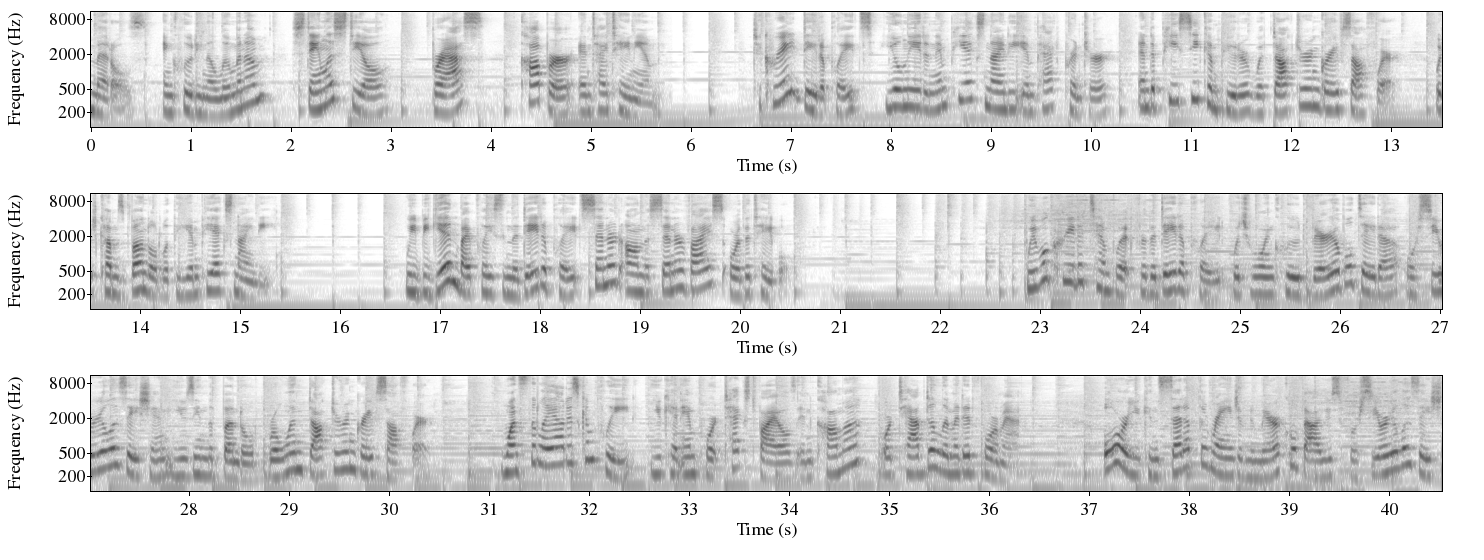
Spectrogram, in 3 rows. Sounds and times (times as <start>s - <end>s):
Speech: 0.0s - 5.8s, 6.6s - 15.4s, 16.7s - 20.6s, 22.9s - 30.4s, 31.1s - 36.4s, 37.2s - 40.5s
Music: 0.0s - 40.5s.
